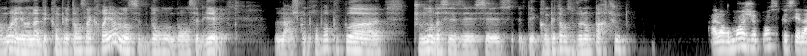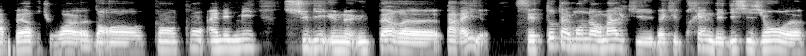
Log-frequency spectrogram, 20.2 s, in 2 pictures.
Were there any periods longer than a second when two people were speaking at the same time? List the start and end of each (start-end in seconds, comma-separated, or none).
none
